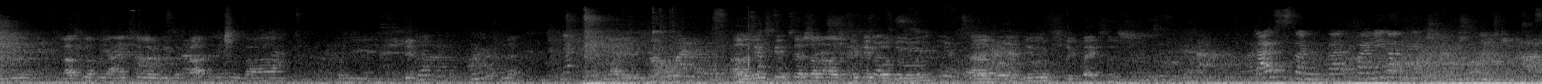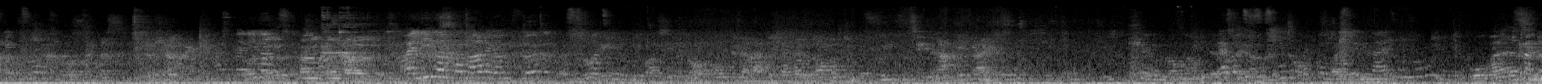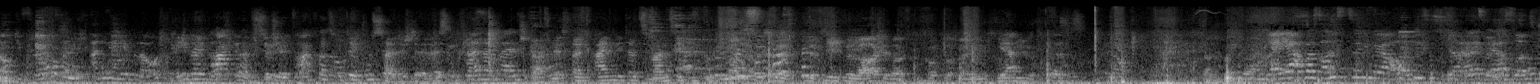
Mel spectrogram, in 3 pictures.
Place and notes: soundcheck und fachgespräche vor dem gig
project: :resonanzen - neanderland soundmap nrw: social ambiences/ listen to the people - in & outdoor nearfield recordings
der club, 19 April 2008, 10:45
